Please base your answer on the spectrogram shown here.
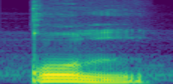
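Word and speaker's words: قُلْ: লাম পেশ কুল কুল মোটা করে উচ্চারণ হবে কুল আমরা অনেকে বলি যে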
